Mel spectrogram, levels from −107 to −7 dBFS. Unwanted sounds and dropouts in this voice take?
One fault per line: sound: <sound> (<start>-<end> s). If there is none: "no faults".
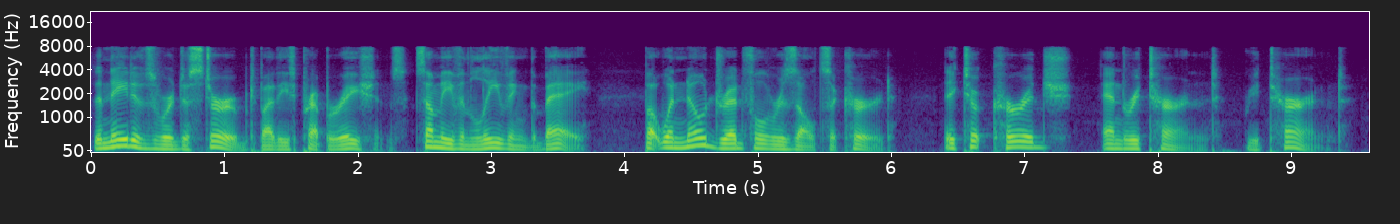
no faults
